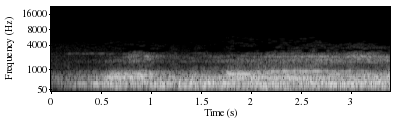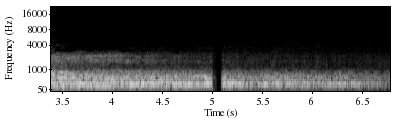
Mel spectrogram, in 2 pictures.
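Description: A loud, steady roar of a train rumbling along the tracks at night, dense and continuous throughout with a brief cut near the end, with no voices.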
